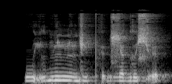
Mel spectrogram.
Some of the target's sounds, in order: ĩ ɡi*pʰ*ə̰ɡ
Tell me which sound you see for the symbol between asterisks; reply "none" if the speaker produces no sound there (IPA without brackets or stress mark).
pʰ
